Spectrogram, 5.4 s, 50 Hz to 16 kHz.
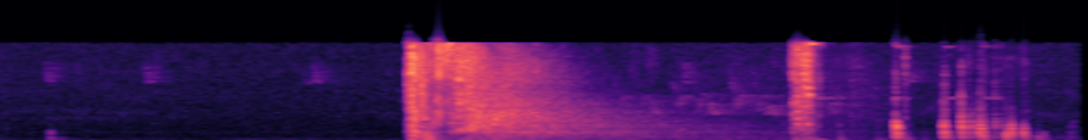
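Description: A single shot from a Winchester 1866 Yellow Boy lever-action rifle firing a 250-grain .45 Colt handload, about two seconds in, with its report echoing away over about two seconds. A run of sharp metallic clicks and clacks follows as the lever is worked to eject and chamber a round.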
